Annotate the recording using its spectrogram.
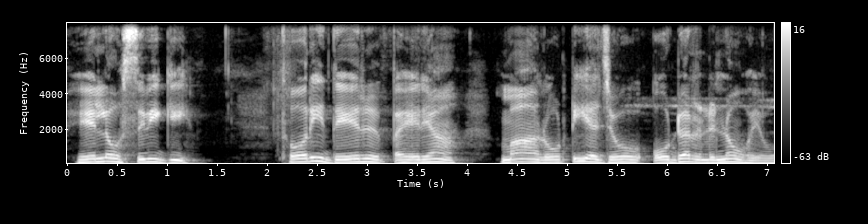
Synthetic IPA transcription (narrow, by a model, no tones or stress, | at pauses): ɦeːloːsɪʋiːɡiː | t̪ʰoːɾiːd̪eːɾpəɦɪɾɪjãː | mãːɾoːʈiːəd͡ʑoːoːɖəɾɗɪnoɦʊjoː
